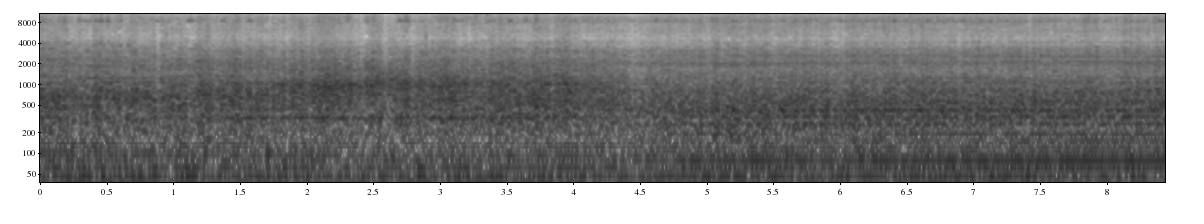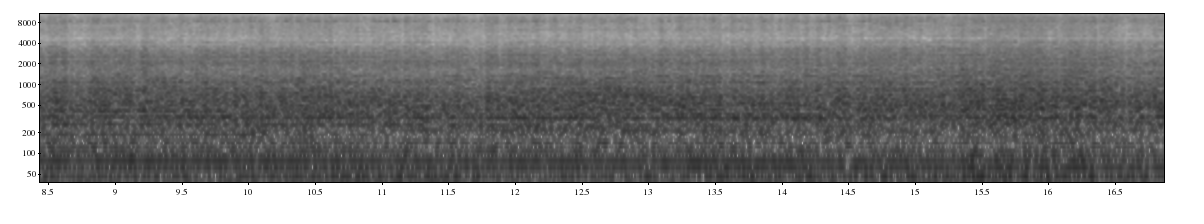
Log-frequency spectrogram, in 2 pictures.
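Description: Motorcycle engine running steadily at road speed, with wind noise.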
